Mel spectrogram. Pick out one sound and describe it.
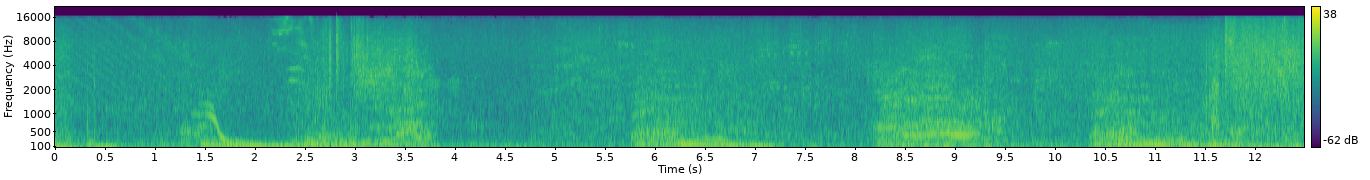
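A monster roars and growls deeply.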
